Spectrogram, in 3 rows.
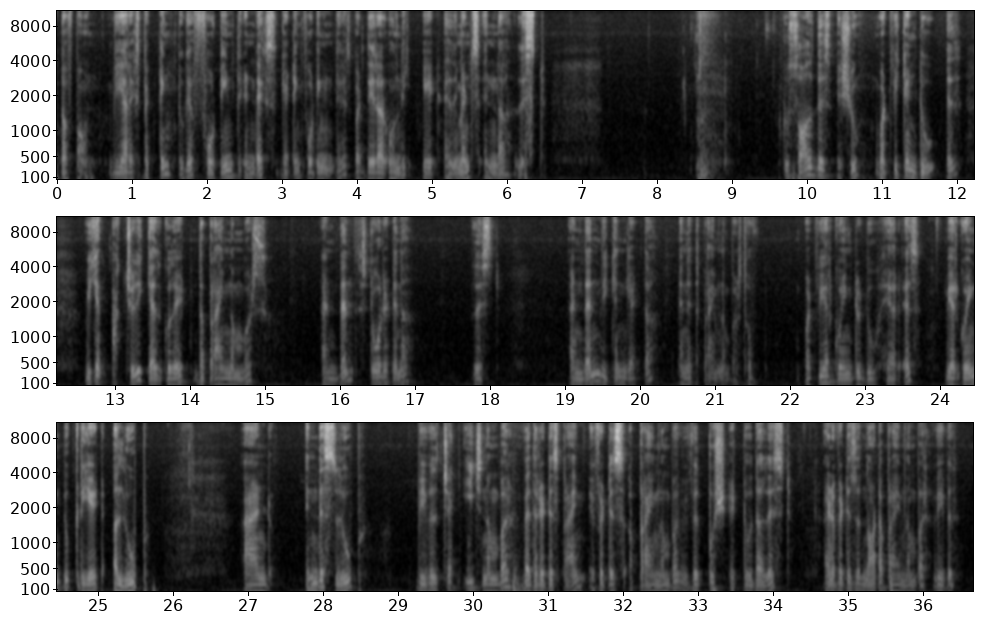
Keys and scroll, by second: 35.7 ctrl+s.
